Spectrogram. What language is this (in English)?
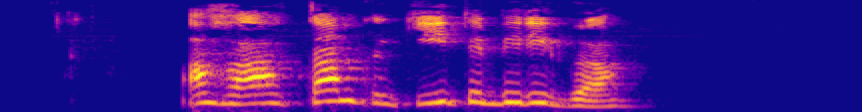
Russian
